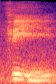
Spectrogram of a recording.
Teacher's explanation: from the point of your voicing it is voiceless there is no vibration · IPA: /f/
